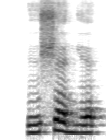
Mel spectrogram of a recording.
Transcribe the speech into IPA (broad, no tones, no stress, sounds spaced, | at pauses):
ɪ ʃ ɛ nʲ ɛ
